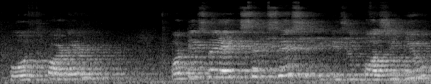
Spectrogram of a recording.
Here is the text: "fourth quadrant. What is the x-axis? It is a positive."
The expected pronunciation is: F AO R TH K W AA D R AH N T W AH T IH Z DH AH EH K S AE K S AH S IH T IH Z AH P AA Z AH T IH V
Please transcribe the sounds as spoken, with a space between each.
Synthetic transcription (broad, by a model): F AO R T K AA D AH T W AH T IH Z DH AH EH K S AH K S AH S IH T IH Z AH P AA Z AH T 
